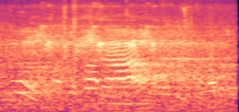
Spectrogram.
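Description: Several people talking and calling out at once, with one high voice rising about a second in.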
